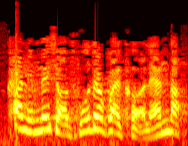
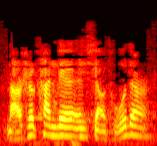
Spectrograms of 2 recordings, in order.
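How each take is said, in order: First: Higher, louder constable voicing fake pity over 徒弟儿; mock pity. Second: Said in the usual way. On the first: Constable pretending to pity the 小徒弟儿 while pocketing money, mock sympathetic. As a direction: lean on 徒弟儿 with put-on sympathy.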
